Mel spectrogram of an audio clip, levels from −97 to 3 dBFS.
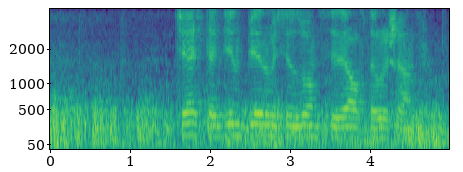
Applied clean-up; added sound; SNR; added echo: none; Thunder; 1 dB; none.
